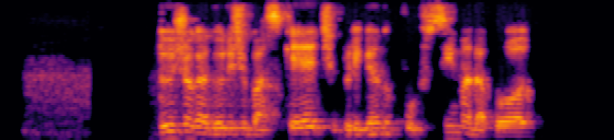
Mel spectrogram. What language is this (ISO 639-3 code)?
por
